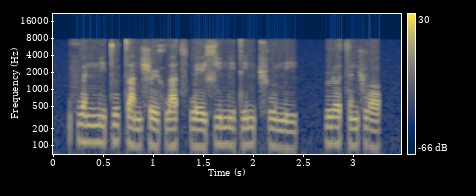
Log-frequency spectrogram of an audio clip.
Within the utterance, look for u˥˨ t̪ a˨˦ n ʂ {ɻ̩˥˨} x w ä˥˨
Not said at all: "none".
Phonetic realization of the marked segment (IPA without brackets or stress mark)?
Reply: ɻ̩˨˩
